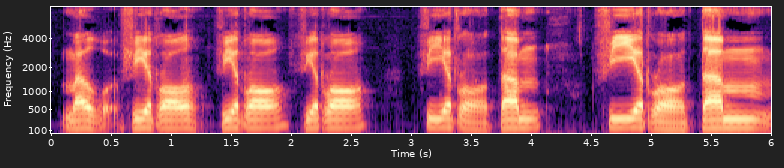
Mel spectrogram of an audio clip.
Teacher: Huruf ra itu kalau dia memiliki harokat fathah seperti ini dibaca tabkhim, baca tebal, sehingga pangkal lisan kita naik terangkat ke atas ketika kita mengucapkannya. Tebalkan huruf ra-nya.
